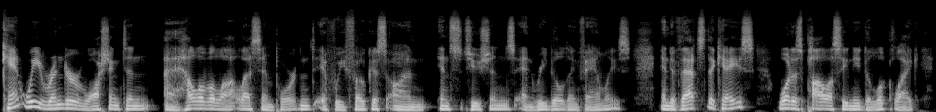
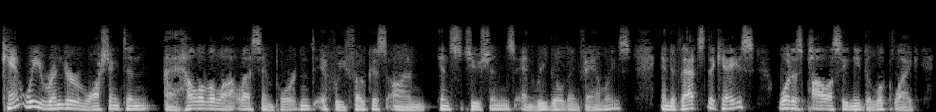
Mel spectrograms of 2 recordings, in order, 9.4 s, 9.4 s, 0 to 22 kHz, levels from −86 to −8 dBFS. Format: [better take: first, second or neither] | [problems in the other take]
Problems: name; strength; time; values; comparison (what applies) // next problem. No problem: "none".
first | garbled, watery; slightly; nothing above 8 kHz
